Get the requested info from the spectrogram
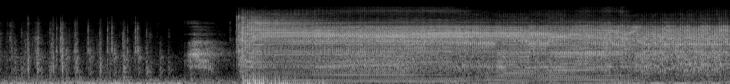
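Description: Cordless impact wrench hammering steadily on a rusted 3/4-inch leaf-spring bolt of a saltwater boat trailer, working to break it loose. It starts about two and a half seconds in, after a run of light, rapid clicking.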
